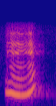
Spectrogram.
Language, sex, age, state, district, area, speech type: Kannada, female, 30-45, Karnataka, Bangalore Urban, rural, conversation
